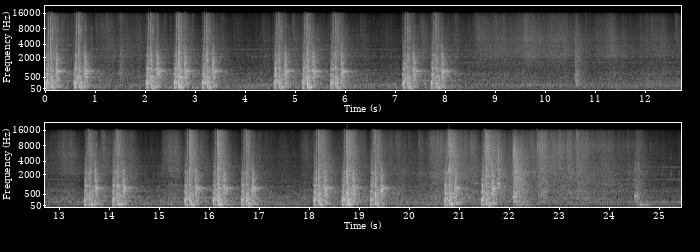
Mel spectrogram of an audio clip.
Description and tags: A die recorded in a factory...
